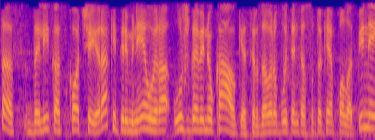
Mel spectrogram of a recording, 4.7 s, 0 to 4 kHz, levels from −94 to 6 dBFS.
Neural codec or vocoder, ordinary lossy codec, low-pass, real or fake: none; MP3, 32 kbps; 3.6 kHz; real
